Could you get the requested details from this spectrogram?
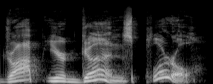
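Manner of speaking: hammed-up order to drop guns; mock command; imitating a barked order. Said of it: "he said".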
